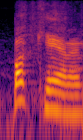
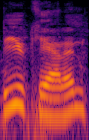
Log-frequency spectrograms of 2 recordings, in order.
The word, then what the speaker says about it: Buchanan: Had to go through Carrollton and Roopville and Bremen and Buchanan, as I'm told it's pronounced, not Buchanan.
